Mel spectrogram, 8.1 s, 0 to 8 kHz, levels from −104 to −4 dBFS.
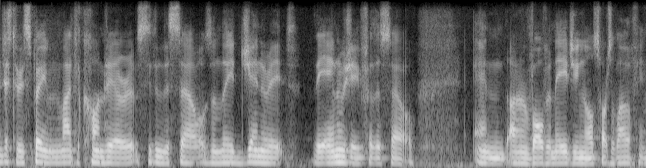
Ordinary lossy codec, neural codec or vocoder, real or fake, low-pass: Opus, 32 kbps; codec, 16 kHz, 2 kbps, X-Codec, HuBERT features, trained on balanced general audio; fake; 7.2 kHz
